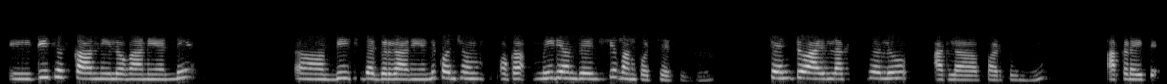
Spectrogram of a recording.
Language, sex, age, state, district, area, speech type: Telugu, female, 18-30, Andhra Pradesh, Bapatla, urban, conversation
